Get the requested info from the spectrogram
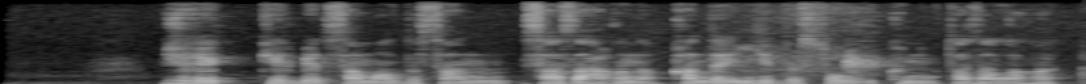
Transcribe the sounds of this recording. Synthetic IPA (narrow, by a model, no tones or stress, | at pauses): ʒʏɾe̞k̚t̪ʰe̞ɾbe̞t̪sɑmɑlˠd̪əsɑzɑʁənəqʰɑnd̪ɑjeld̪ɪso̞lˠkʲʰʏnːɪŋt̪ʰɑzɑlˠəʁə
